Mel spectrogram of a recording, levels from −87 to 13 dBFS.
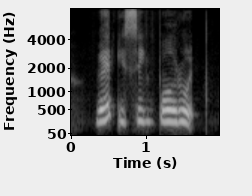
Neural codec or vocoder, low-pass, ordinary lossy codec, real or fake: codec, 16 kHz, 1 kbps, FreqCodec, larger model; none; none; fake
